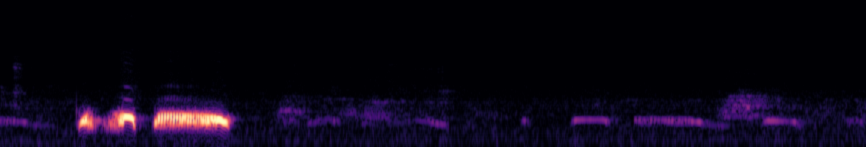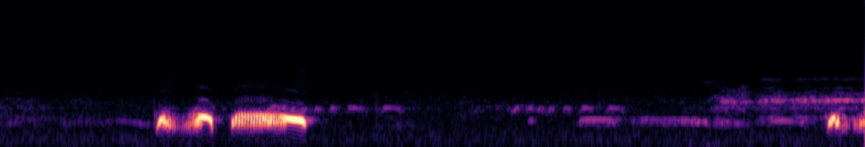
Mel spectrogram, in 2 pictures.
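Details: Spotted dove decoy, a female call played to provoke males: two loud bursts of low throaty cooing about six seconds apart, with faint murmured coos in between and another phrase starting at the end.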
